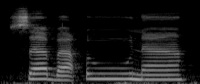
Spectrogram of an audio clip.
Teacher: نون کے ساتھ ہمارا الف لگا ہوا ہے، تو اس کو ہم کھینچ کے پڑھ لیں گے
